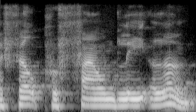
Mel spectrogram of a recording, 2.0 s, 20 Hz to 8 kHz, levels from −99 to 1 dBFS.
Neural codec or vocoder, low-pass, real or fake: none; 7.2 kHz; real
